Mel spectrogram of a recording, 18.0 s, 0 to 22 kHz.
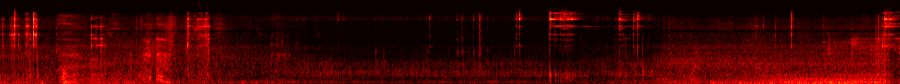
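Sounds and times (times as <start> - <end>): metal tools clinking on steel: 0.0 - 0.8, 1.7 - 2.3, 3.7 - 4.3, 10.2 - 13.0, 17.5 - 18.0.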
